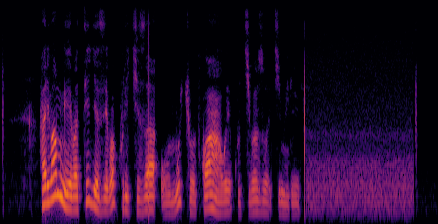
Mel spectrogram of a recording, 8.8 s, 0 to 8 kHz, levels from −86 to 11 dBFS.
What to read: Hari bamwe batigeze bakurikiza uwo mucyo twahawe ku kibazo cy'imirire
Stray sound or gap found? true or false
false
